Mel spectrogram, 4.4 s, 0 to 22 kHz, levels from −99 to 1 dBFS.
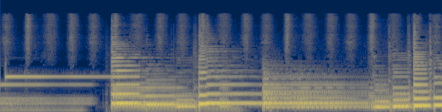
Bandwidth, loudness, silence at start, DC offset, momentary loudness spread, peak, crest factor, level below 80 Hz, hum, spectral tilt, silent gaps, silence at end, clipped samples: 13 kHz; -23 LUFS; 0 s; under 0.1%; 14 LU; -8 dBFS; 16 dB; -50 dBFS; none; -6.5 dB/octave; none; 0 s; under 0.1%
